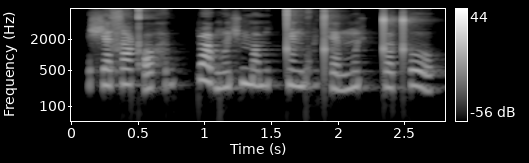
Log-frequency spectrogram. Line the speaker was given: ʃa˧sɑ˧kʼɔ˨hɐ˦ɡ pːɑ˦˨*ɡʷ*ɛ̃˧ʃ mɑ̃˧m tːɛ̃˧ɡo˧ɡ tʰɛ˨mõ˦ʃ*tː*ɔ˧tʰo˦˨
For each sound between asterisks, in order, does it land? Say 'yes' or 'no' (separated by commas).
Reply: yes, yes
